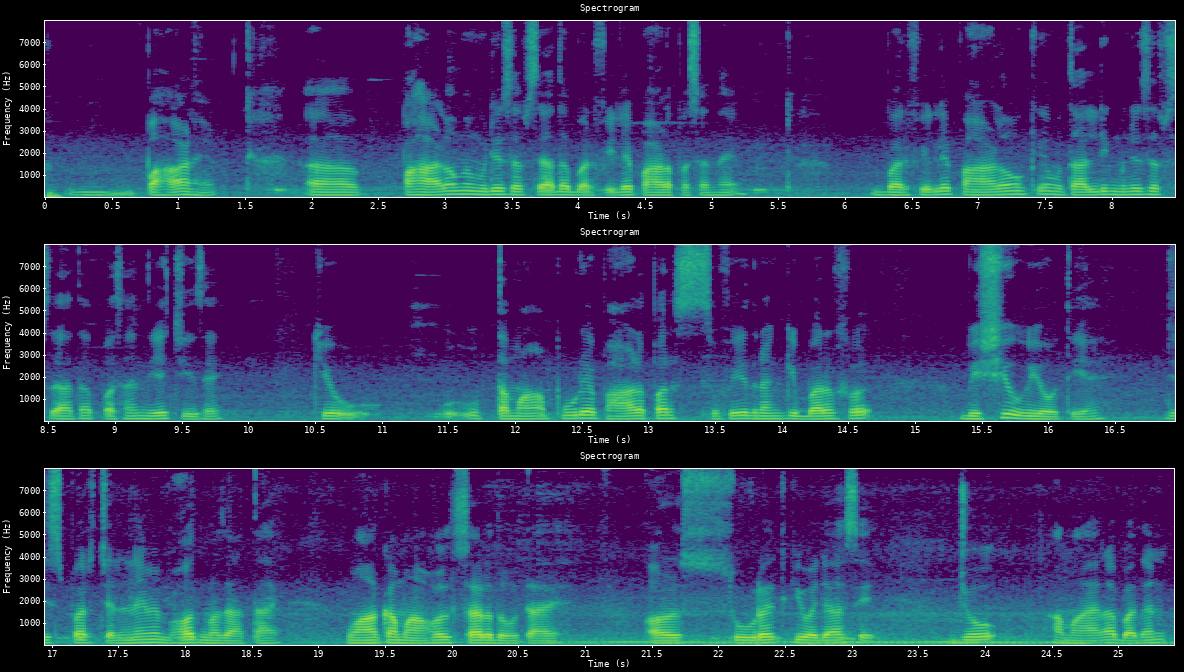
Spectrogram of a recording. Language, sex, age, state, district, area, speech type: Urdu, male, 60+, Maharashtra, Nashik, urban, spontaneous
